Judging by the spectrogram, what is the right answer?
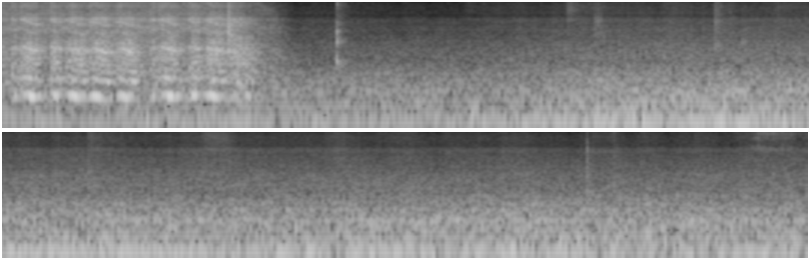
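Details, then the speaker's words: Car towed in with crank-no-start: after fitting new plugs and an external fuel source with treatment cleaner, it cranks about a second fast and steady, then catches and runs rough and uneven on its own fuel. "So it seems like it's running on it's trying to start up on its own fuel source."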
